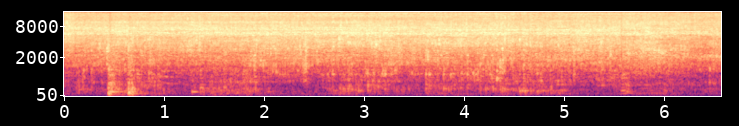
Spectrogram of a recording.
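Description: Running tap water pours steadily over salmon and shrimp being washed in a kitchen sink, a continuous close splashing hiss with small handling knocks, no talking.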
